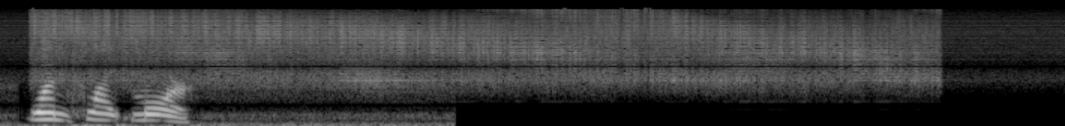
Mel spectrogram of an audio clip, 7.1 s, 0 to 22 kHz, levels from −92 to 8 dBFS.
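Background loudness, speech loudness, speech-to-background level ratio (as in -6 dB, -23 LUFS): -33.0 LUFS, -23.0 LUFS, 10.0 dB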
